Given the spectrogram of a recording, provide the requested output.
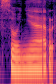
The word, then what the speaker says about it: soñar: By the way, let me see if soñar is regular or irregular. Soñar, remember the ñ sound of this, the N that has a line on top? Soñar, ña, ñe, ñi, ño, ñu.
